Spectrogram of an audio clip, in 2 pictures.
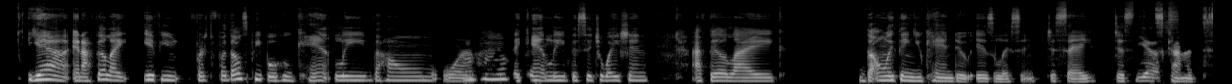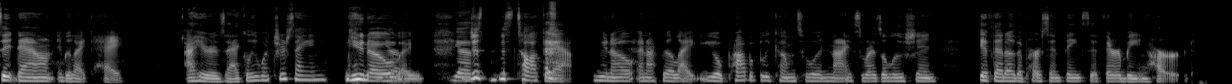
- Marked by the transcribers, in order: other background noise; laughing while speaking: "you"; laugh; other noise
- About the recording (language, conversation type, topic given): English, unstructured, How do you handle your emotions when a disagreement gets intense?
